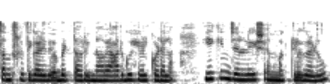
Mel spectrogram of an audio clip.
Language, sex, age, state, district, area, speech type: Kannada, female, 18-30, Karnataka, Chikkamagaluru, rural, spontaneous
